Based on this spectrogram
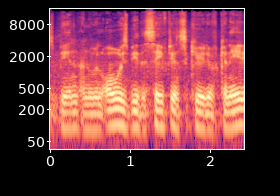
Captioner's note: speaking French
